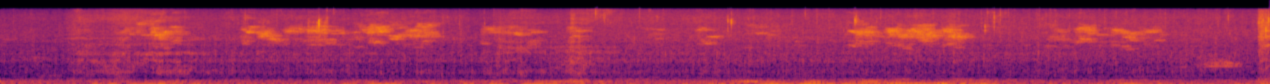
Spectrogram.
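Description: Coated chicken pieces sizzling in hot ghee in a metal pan, the frying coming in short irregular bursts as each piece is lowered in.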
